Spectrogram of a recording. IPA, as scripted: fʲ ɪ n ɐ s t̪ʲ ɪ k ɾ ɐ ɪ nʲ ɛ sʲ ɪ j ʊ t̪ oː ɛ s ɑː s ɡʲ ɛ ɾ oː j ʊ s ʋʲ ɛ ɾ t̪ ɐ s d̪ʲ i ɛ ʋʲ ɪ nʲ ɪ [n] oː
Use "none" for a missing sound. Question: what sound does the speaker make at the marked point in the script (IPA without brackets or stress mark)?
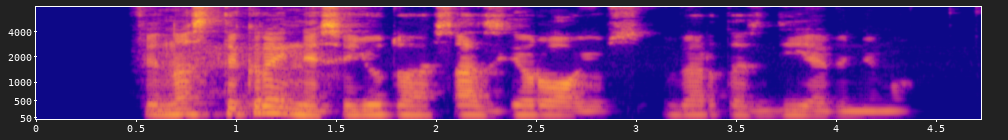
m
